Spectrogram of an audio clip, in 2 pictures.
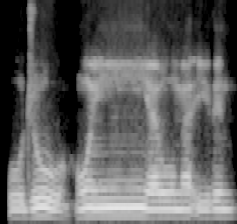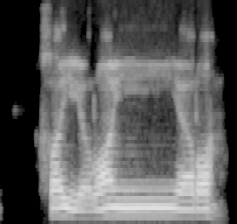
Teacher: And I stretch this for two haraka, right? I give the ghunna a length of two haraka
